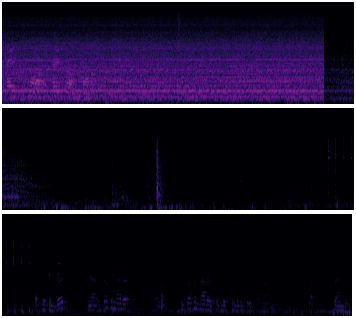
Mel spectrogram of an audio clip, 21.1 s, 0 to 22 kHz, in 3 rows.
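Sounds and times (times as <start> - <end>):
electric stand mixer whisking: 0.0 - 8.0.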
